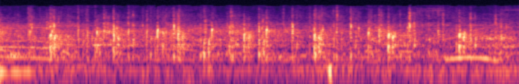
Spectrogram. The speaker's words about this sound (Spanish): Dele un aplauso fuerte al Rey de la Gloria.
